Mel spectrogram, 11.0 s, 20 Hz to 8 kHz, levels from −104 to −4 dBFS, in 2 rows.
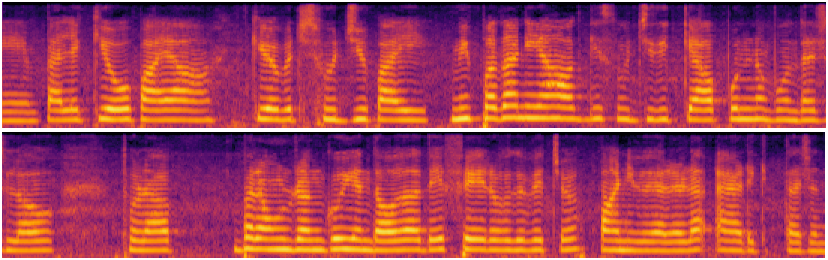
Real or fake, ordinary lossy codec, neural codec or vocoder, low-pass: fake; none; codec, 16 kHz, 8 kbps, FreqCodec, smaller model; 7.2 kHz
